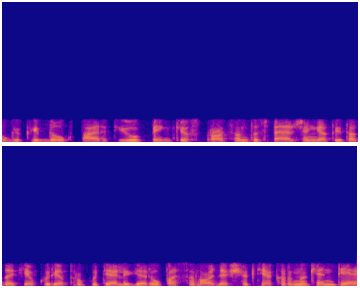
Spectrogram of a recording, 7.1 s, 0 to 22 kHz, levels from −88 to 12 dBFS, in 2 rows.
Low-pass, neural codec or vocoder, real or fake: 3.6 kHz; none; real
